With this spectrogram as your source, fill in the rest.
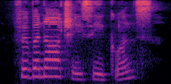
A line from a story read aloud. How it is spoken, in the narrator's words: asked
